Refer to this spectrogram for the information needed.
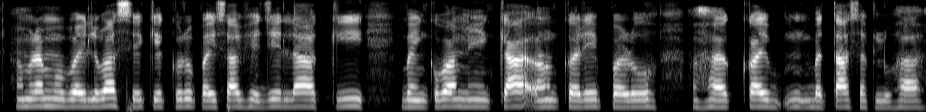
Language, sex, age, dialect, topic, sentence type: Magahi, female, 18-24, Central/Standard, banking, question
